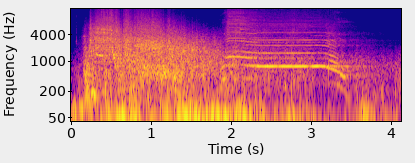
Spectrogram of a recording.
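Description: A loud crashing boom sound effect, followed by a steady high-pitched tone lasting about a second and a half that slides down in pitch and cuts off.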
